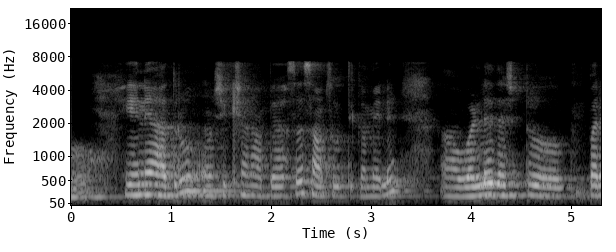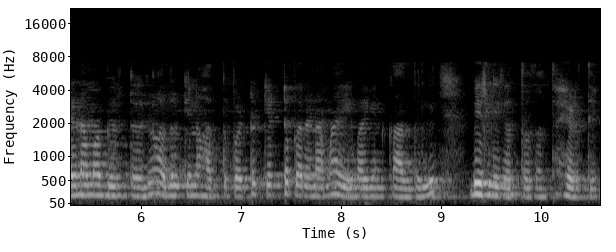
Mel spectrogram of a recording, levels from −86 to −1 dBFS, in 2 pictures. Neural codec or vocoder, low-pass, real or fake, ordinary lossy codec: none; 7.2 kHz; real; MP3, 64 kbps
